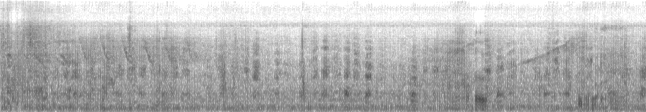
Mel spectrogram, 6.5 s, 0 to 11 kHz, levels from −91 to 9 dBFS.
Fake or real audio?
fake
